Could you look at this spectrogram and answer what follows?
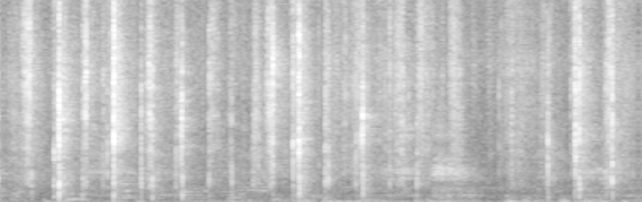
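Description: Cards from the Fiends and Familiars expansion for the Roll Player board game are handled close up, with crisp, quiet slaps and flicks repeating in an irregular rhythm over a low background hum.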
